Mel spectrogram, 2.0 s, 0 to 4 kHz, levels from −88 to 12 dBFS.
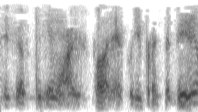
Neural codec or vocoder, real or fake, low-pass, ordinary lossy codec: codec, 24 kHz, 1.5 kbps, HILCodec; fake; 3.6 kHz; MP3, 16 kbps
